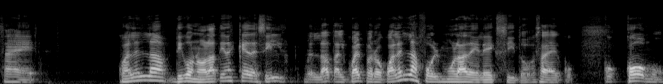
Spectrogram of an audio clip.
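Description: On a very clean recording with a silent background, a man speaks at a moderate pace with lively intonation. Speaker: podcast host. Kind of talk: casual interview.

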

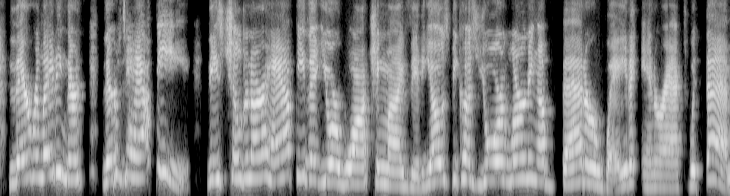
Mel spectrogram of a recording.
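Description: A woman's raised, projected voice, high-pitched and bright, sharp in tone, lively in intonation, fairly slow, at very even loudness, dry and close with no echo. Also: hardly any pauses. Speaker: speech pathologist and parent coach. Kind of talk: educational monologue to parents, video.

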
